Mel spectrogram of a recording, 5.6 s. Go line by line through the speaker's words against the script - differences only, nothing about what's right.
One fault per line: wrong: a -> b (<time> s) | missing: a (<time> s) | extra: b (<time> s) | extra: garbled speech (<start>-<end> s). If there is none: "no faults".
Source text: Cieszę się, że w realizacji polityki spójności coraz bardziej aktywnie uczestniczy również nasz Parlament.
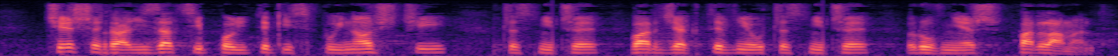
missing: się że w (0.5 s)
wrong: coraz -> uczestniczy (2.4 s)
missing: nasz (5.0 s)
